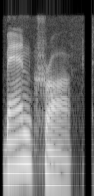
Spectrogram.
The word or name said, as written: Bancroft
